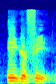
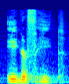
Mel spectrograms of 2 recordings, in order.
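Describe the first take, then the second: First: Eager stressed, full voice; emphatic repeat. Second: Softly, drawing them in; hushed eager feet; soft intro. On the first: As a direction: land the word Eager firmly. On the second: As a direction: say it gently, almost to yourself. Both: Shown as a demonstration.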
